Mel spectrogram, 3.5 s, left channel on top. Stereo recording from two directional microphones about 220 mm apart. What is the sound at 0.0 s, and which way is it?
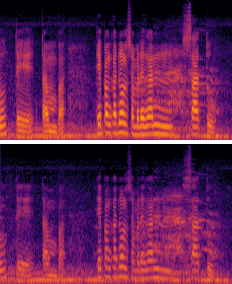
Speech, 45° left (ahead or behind).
